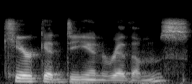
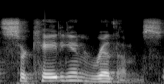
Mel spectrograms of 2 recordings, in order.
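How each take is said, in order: First: Circadian is said with a Latin-sounding pronunciation. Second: Circadian is said the common English way. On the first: "if somebody really wants to get Latin on you" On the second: "Circadian is probably the most common pronunciation for it"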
